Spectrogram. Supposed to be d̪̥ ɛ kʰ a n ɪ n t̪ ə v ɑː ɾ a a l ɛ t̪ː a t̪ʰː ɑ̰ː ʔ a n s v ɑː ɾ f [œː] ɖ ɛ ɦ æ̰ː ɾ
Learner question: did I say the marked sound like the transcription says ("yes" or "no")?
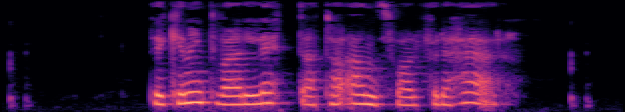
no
